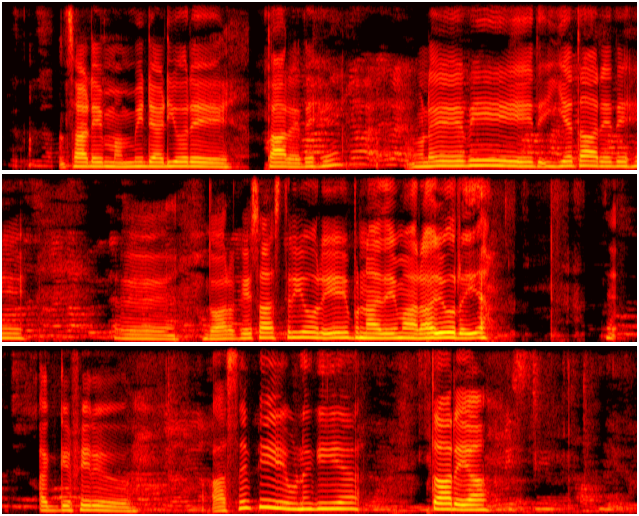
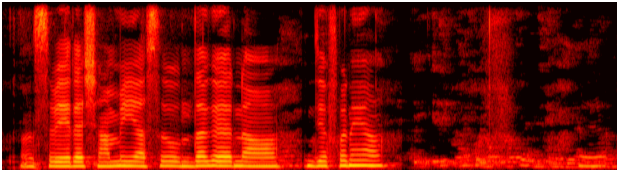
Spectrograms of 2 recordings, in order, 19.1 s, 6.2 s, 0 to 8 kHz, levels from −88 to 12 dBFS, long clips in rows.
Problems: constant background noise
